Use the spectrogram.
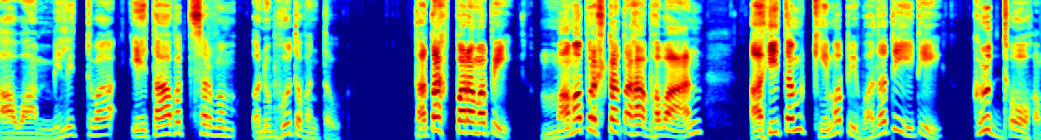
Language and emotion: Sanskrit, angry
